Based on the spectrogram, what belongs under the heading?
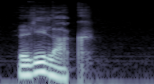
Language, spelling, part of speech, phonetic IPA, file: Polish, lilak, noun, [ˈlʲilak], Pl-lilak.ogg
